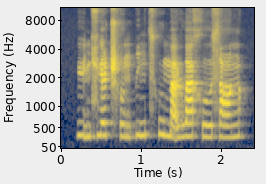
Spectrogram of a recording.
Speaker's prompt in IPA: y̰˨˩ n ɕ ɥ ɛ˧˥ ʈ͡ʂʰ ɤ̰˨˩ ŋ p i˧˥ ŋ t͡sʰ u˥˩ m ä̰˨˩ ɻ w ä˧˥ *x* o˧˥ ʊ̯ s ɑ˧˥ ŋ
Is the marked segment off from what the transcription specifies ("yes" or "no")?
no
